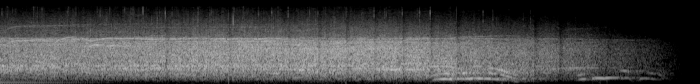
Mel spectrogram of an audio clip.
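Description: A large crowd cheers and roars in a big open arena, then fades away.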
